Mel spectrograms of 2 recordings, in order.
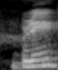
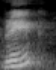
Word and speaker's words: break: English language, we speak why is break not rhyme with freak. Break is not rhyme with freak.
